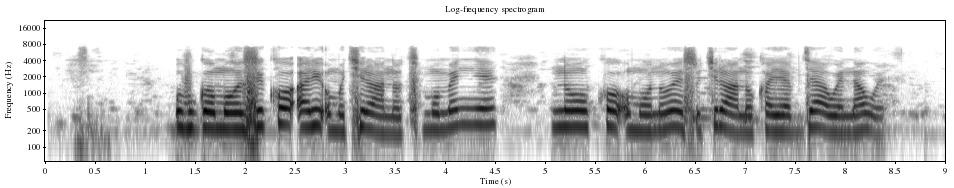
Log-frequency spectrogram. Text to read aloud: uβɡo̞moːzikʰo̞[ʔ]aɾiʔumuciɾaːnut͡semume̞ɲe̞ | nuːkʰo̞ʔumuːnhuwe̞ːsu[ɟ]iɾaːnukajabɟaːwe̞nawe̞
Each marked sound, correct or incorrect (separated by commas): correct, incorrect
